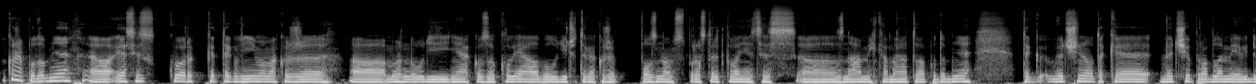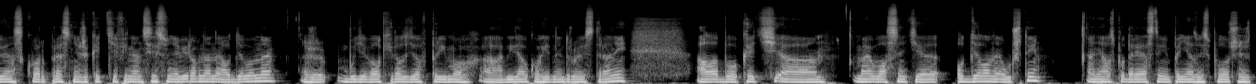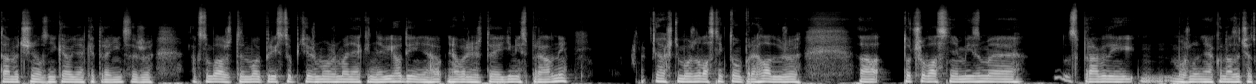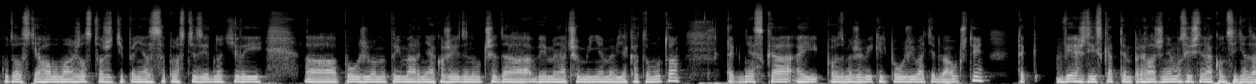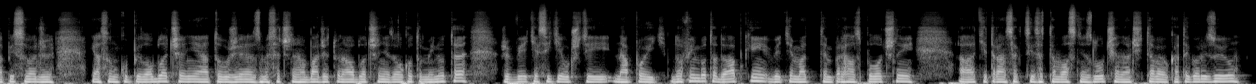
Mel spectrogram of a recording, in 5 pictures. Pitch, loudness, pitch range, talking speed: 120 Hz, -17 LUFS, 115-125 Hz, 185 wpm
